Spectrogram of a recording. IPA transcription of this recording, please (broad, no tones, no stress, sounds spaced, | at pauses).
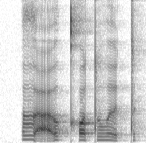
ð a̰ ʊ̯ kʰ ɔ t β ɘ t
